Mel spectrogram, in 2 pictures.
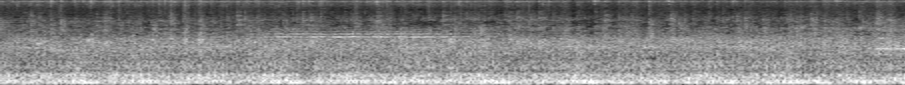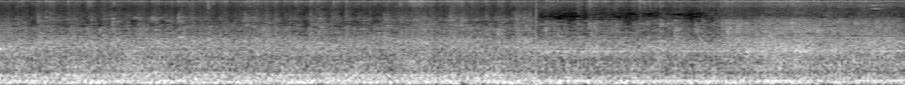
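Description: Electric washing machine motor running with a steady hum, most likely the spin dryer spinning washed clothes. Near the end, water is tipped from a plastic bucket.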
